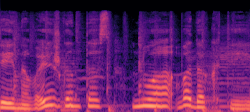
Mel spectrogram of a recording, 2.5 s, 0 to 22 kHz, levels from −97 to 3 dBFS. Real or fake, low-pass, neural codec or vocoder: fake; 14.4 kHz; vocoder, 44.1 kHz, 128 mel bands every 256 samples, BigVGAN v2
